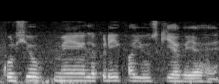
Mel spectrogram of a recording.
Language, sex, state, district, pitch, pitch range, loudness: Hindi, male, Rajasthan, Bikaner, 170 Hz, 155-175 Hz, -15 LUFS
